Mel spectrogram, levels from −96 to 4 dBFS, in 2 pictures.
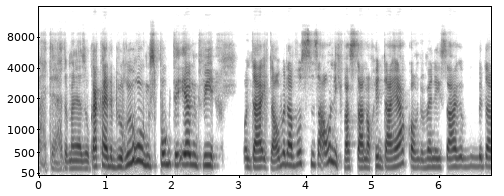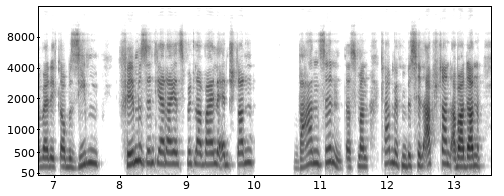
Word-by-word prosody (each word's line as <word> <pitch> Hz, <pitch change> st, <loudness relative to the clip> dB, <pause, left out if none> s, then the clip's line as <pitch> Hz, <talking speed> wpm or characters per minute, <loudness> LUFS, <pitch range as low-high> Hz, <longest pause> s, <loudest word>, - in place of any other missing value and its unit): da -, -, -12 dB
hatte 160 Hz, -, -9 dB
man 160 Hz, 0 st, -3 dB
ja 160 Hz, -, 0 dB
so 160 Hz, 0 st, -5 dB
gar 195 Hz, +1 st, +5 dB
keine 200 Hz, -3 st, +4 dB
Berührungspunkte 230 Hz, -, +1 dB
irgendwie. 225 Hz, -2 st, +2 dB, 0.4 s
Und 190 Hz, -1 st, -7 dB
da 180 Hz, +1 st, +7 dB
ich 180 Hz, -, -6 dB
glaube, 245 Hz, -, -1 dB
da 220 Hz, -1 st, +4 dB
wussten 255 Hz, 0 st, -4 dB
sie 235 Hz, 0 st, -2 dB
auch 240 Hz, -, +1 dB
nicht, 265 Hz, -6 st, -4 dB
was 175 Hz, 0 st, 0 dB
da -, -, +3 dB
noch 170 Hz, -1 st, -3 dB
hinterherkommt. 185 Hz, -1 st, 0 dB
Und, 165 Hz, -, -11 dB
wenn 185 Hz, 0 st, -2 dB
ich 180 Hz, 0 st, -6 dB
sage 190 Hz, +1 st, 0 dB
mittlerweile, 195 Hz, 0 st, -2 dB
ich 185 Hz, -, -9 dB
glaube, 190 Hz, -2 st, -2 dB
7 245 Hz, +8 st, -3 dB, 0.3 s
Filme 255 Hz, +7 st, +2 dB
sind 275 Hz, 0 st, -5 dB
ja 255 Hz, -2 st, +2 dB
da 255 Hz, 0 st, +2 dB
jetzt 250 Hz, +1 st, -3 dB
mittlerweile 245 Hz, -1 st, 0 dB
entstanden. 245 Hz, +4 st, -2 dB, 0.6 s
Wahnsinn, 245 Hz, -, -3 dB
dass 185 Hz, +2 st, -5 dB
man 200 Hz, -1 st, -1 dB, 0.2 s
klar, 260 Hz, +2 st, -5 dB
mit 250 Hz, -5 st, -4 dB
‘n 210 Hz, -, -4 dB
bisschen 215 Hz, 0 st, -2 dB
Abstand, 255 Hz, -2 st, +1 dB
aber 195 Hz, -1 st, +6 dB
dann, 200 Hz, 0 st, +6 dB
215 Hz, 210 wpm, -23 LUFS, 190-250 Hz, 0.6 s, da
